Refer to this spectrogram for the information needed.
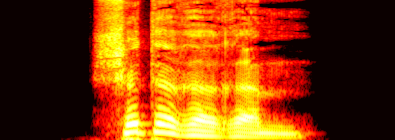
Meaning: strong dative masculine/neuter singular comparative degree of schütter
- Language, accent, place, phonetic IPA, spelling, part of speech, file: German, Germany, Berlin, [ˈʃʏtəʁəʁəm], schüttererem, adjective, De-schüttererem.ogg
